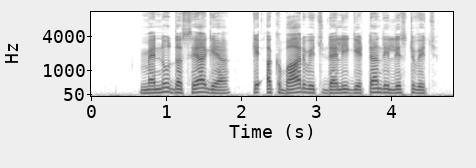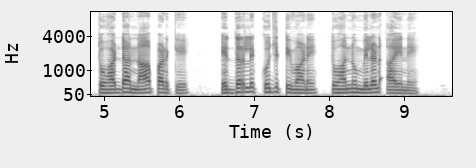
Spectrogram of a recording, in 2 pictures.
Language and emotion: Punjabi, neutral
